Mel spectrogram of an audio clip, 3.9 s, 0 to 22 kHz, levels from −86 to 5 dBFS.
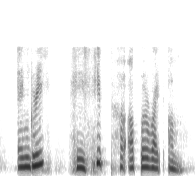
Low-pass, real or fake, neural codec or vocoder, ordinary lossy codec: none; fake; codec, 16 kHz, 1.1 kbps, Voila-Tokenizer; none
